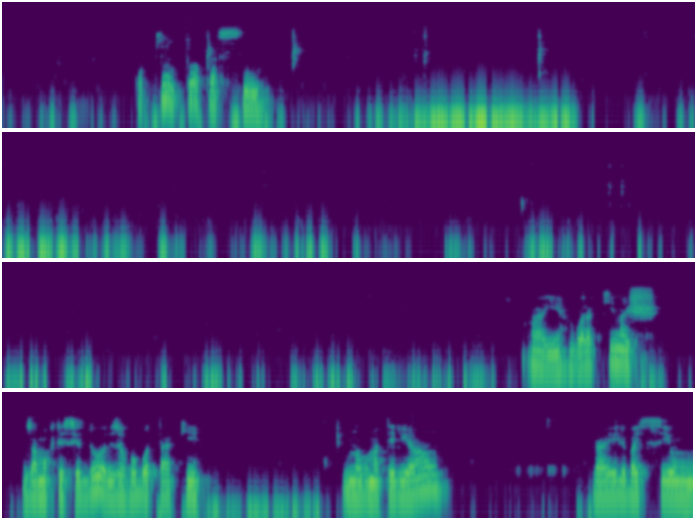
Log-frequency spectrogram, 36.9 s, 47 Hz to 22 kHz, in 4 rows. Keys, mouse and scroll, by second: 7.0 KP_0, 10.5 middle click, 12.3 middle click, 12.6 s, 17.3 KP_0, 18.5-20.1 middle drag, 20.4-22.9 middle drag, 22.9-24.6 right drag, 24.8 middle click, 27.4-29.6 middle drag, 32.0-33.6 drag, 33.6 middle click, 35.0-36.9 middle drag.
